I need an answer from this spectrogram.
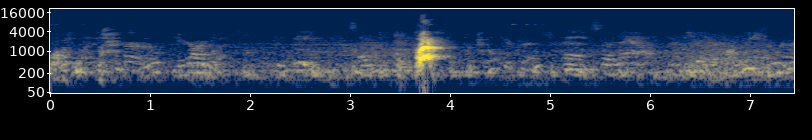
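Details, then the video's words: Female Schnauzer reacting to animals on a television screen with a single abrupt bark amid quiet human speech. "Schnauzer Barks at Animals on TV"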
